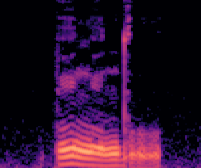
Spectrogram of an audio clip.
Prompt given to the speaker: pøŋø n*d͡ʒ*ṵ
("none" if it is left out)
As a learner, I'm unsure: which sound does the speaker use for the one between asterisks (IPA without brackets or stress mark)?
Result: d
